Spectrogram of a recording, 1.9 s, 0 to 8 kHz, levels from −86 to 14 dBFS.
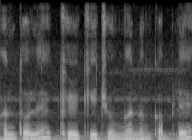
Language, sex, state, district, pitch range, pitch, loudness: Wancho, male, Arunachal Pradesh, Longding, 105-115 Hz, 110 Hz, -16 LUFS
